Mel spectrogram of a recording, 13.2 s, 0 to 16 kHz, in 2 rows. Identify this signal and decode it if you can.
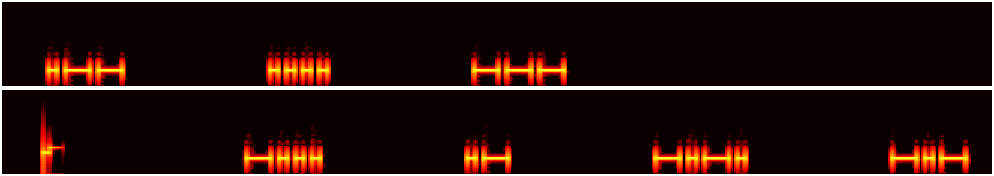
Morse code, heard as a keyed tone, about 22 wpm, spaced as for 8 wpm, 700 Hz. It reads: WHO BACK
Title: 6x Character Spacing - Top 300 Words - 22wpm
